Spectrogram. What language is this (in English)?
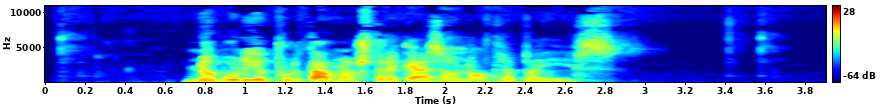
Catalan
